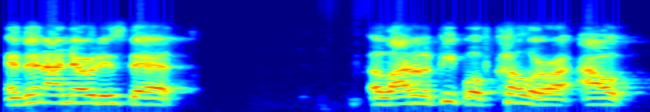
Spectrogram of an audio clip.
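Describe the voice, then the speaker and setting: In a muffled recording, a woman with a mid-range, slightly bright voice speaks at normal speed with fairly even intonation. She's a festival organizer from Louisiana in her 50s, telling stories casually as an interview guest and repeating phrases for emphasis.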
